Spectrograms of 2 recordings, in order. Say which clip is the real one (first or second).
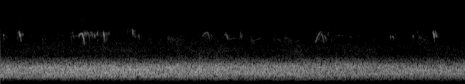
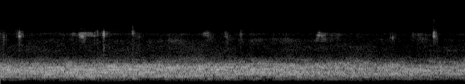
first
